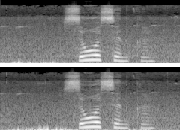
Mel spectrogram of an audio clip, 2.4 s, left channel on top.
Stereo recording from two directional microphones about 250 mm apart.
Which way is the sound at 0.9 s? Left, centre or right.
Centre.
